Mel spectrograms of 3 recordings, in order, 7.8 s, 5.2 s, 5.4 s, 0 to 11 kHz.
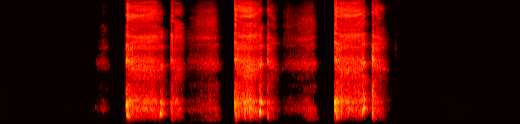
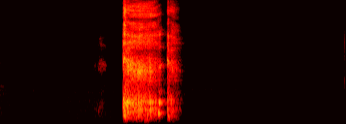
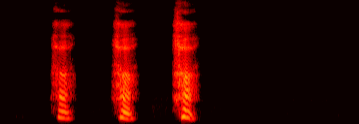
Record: three_cough_length: 7.8 s
three_cough_amplitude: 15466
three_cough_signal_mean_std_ratio: 0.39
cough_length: 5.2 s
cough_amplitude: 16927
cough_signal_mean_std_ratio: 0.27
exhalation_length: 5.4 s
exhalation_amplitude: 8253
exhalation_signal_mean_std_ratio: 0.29
survey_phase: beta (2021-08-13 to 2022-03-07)
age: 18-44
gender: Female
wearing_mask: 'No'
symptom_new_continuous_cough: true
symptom_sore_throat: true
symptom_fatigue: true
symptom_change_to_sense_of_smell_or_taste: true
symptom_loss_of_taste: true
symptom_onset: 4 days
smoker_status: Never smoked
respiratory_condition_asthma: false
respiratory_condition_other: false
recruitment_source: Test and Trace
submission_delay: 2 days
covid_test_result: Positive
covid_test_method: RT-qPCR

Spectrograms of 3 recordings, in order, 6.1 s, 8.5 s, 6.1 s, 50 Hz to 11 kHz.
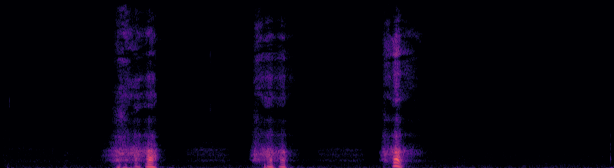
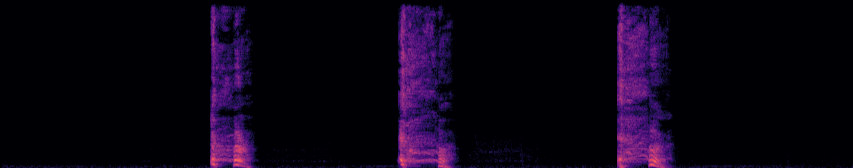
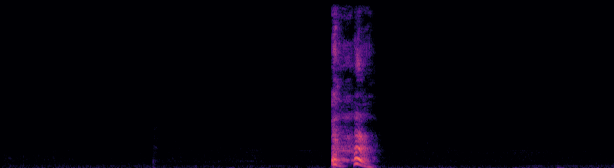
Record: exhalation_length: 6.1 s
exhalation_amplitude: 7331
exhalation_signal_mean_std_ratio: 0.22
three_cough_length: 8.5 s
three_cough_amplitude: 8456
three_cough_signal_mean_std_ratio: 0.26
cough_length: 6.1 s
cough_amplitude: 11135
cough_signal_mean_std_ratio: 0.16
survey_phase: beta (2021-08-13 to 2022-03-07)
age: 45-64
gender: Male
wearing_mask: 'No'
symptom_cough_any: true
symptom_runny_or_blocked_nose: true
symptom_sore_throat: true
symptom_abdominal_pain: true
symptom_fatigue: true
symptom_headache: true
symptom_onset: 2 days
smoker_status: Never smoked
respiratory_condition_asthma: false
respiratory_condition_other: false
recruitment_source: Test and Trace
submission_delay: 2 days
covid_test_result: Positive
covid_test_method: RT-qPCR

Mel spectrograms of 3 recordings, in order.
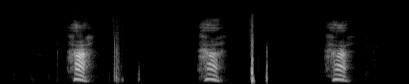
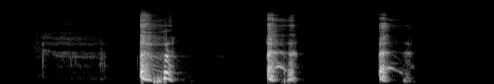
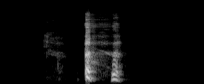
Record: exhalation_length: 4.1 s
exhalation_amplitude: 28853
exhalation_signal_mean_std_ratio: 0.24
three_cough_length: 4.9 s
three_cough_amplitude: 32767
three_cough_signal_mean_std_ratio: 0.25
cough_length: 2.0 s
cough_amplitude: 32461
cough_signal_mean_std_ratio: 0.19
survey_phase: beta (2021-08-13 to 2022-03-07)
age: 45-64
gender: Female
wearing_mask: 'No'
symptom_none: true
smoker_status: Never smoked
respiratory_condition_asthma: true
respiratory_condition_other: false
recruitment_source: REACT
submission_delay: 3 days
covid_test_result: Negative
covid_test_method: RT-qPCR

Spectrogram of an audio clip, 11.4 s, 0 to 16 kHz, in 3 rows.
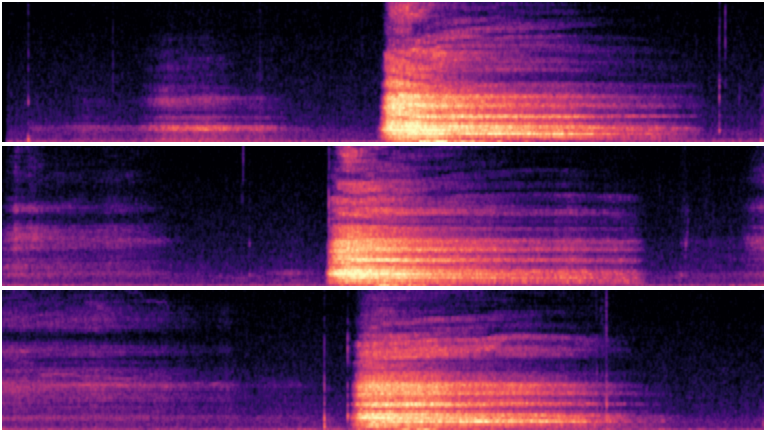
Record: exhalation_length: 11.4 s
exhalation_amplitude: 823
exhalation_signal_mean_std_ratio: 0.43
survey_phase: beta (2021-08-13 to 2022-03-07)
age: 45-64
gender: Female
wearing_mask: 'No'
symptom_cough_any: true
symptom_runny_or_blocked_nose: true
symptom_fatigue: true
symptom_change_to_sense_of_smell_or_taste: true
symptom_loss_of_taste: true
symptom_onset: 8 days
smoker_status: Never smoked
respiratory_condition_asthma: false
respiratory_condition_other: false
recruitment_source: Test and Trace
submission_delay: 2 days
covid_test_result: Positive
covid_test_method: LAMP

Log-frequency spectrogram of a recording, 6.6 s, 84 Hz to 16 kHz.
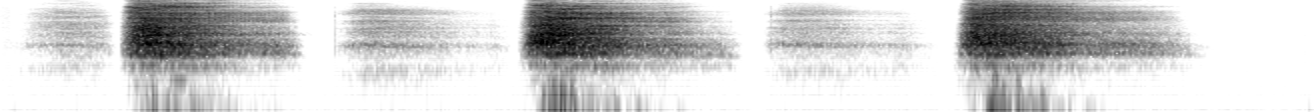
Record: exhalation_length: 6.6 s
exhalation_amplitude: 11856
exhalation_signal_mean_std_ratio: 0.44
survey_phase: alpha (2021-03-01 to 2021-08-12)
age: 45-64
gender: Female
wearing_mask: 'No'
symptom_fatigue: true
smoker_status: Ex-smoker
respiratory_condition_asthma: false
respiratory_condition_other: false
recruitment_source: Test and Trace
submission_delay: 2 days
covid_test_result: Positive
covid_test_method: RT-qPCR
covid_ct_value: 15.6
covid_ct_gene: ORF1ab gene
covid_ct_mean: 16.3
covid_viral_load: 4500000 copies/ml
covid_viral_load_category: High viral load (>1M copies/ml)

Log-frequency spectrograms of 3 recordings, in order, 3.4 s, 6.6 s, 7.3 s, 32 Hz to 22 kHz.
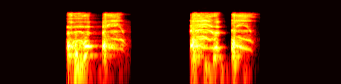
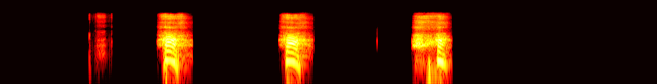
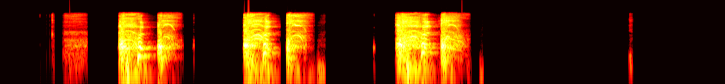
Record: cough_length: 3.4 s
cough_amplitude: 32535
cough_signal_mean_std_ratio: 0.42
exhalation_length: 6.6 s
exhalation_amplitude: 28874
exhalation_signal_mean_std_ratio: 0.24
three_cough_length: 7.3 s
three_cough_amplitude: 32768
three_cough_signal_mean_std_ratio: 0.36
survey_phase: beta (2021-08-13 to 2022-03-07)
age: 65+
gender: Female
wearing_mask: 'No'
symptom_none: true
smoker_status: Ex-smoker
respiratory_condition_asthma: false
respiratory_condition_other: false
recruitment_source: REACT
submission_delay: 4 days
covid_test_result: Negative
covid_test_method: RT-qPCR
influenza_a_test_result: Negative
influenza_b_test_result: Negative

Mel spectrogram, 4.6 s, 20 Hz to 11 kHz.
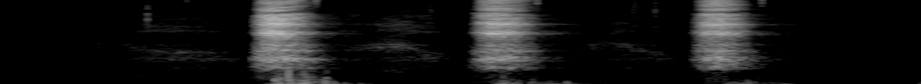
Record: exhalation_length: 4.6 s
exhalation_amplitude: 4703
exhalation_signal_mean_std_ratio: 0.39
survey_phase: beta (2021-08-13 to 2022-03-07)
age: 45-64
gender: Female
wearing_mask: 'No'
symptom_none: true
smoker_status: Never smoked
respiratory_condition_asthma: false
respiratory_condition_other: false
recruitment_source: REACT
submission_delay: 1 day
covid_test_result: Negative
covid_test_method: RT-qPCR
influenza_a_test_result: Negative
influenza_b_test_result: Negative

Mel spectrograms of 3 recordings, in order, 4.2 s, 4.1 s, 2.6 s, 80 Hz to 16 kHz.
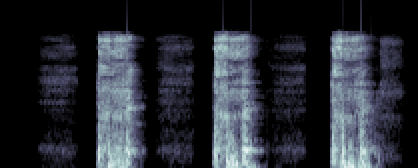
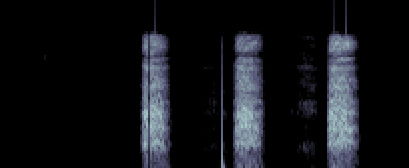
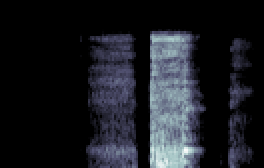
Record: three_cough_length: 4.2 s
three_cough_amplitude: 30090
three_cough_signal_mean_std_ratio: 0.46
exhalation_length: 4.1 s
exhalation_amplitude: 14583
exhalation_signal_mean_std_ratio: 0.34
cough_length: 2.6 s
cough_amplitude: 29063
cough_signal_mean_std_ratio: 0.35
survey_phase: beta (2021-08-13 to 2022-03-07)
age: 18-44
gender: Male
wearing_mask: 'No'
symptom_none: true
smoker_status: Never smoked
respiratory_condition_asthma: false
respiratory_condition_other: false
recruitment_source: REACT
submission_delay: 1 day
covid_test_result: Negative
covid_test_method: RT-qPCR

